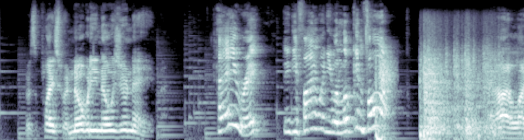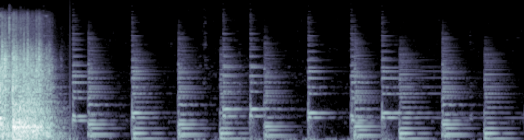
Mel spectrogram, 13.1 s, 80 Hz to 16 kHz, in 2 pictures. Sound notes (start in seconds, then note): 4.7 smack; 5.2 trash cans banging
